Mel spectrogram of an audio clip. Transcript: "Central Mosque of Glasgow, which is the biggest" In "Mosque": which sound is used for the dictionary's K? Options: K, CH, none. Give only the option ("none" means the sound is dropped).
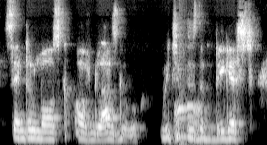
K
